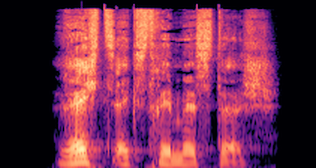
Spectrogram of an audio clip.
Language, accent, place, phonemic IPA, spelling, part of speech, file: German, Germany, Berlin, /ˈʁɛçt͡sʔɛkstʁeˌmɪstɪʃ/, rechtsextremistisch, adjective, De-rechtsextremistisch.ogg
- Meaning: right-wing extremist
